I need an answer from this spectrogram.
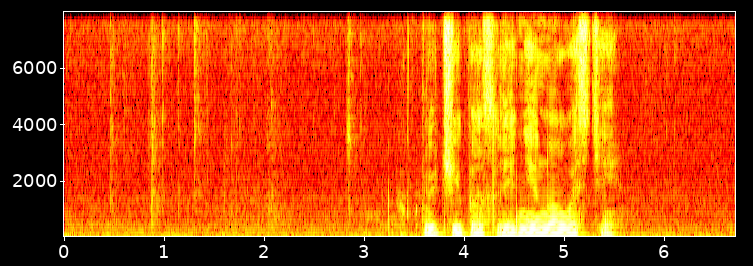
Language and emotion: Russian, neutral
